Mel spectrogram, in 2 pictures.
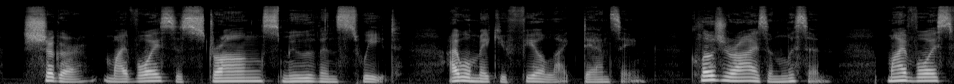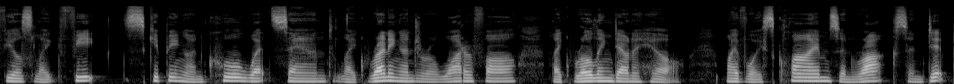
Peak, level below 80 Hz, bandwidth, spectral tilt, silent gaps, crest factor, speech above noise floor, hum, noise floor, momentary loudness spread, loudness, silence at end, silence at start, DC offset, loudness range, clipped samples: -4 dBFS; -64 dBFS; 16.5 kHz; -4.5 dB/octave; none; 20 dB; 31 dB; none; -53 dBFS; 11 LU; -22 LUFS; 0.1 s; 0.25 s; under 0.1%; 3 LU; under 0.1%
